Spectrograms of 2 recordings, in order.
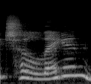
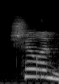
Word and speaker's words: Chilean: terrorizing my city or as my mother pronounces it chilling gangs to which I had to tell her they're not chilling they're they're just from the country of Chile they are well armed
